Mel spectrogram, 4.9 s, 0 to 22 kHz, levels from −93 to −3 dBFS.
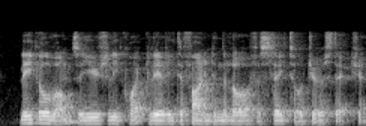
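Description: Bluetooth LC3 compression throughout this speech: nothing above 7.7 kHz, with a plainly grainy, breathy edge from noise-filled upper bands, likely LC3 at a low bitrate near 32 kbps.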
